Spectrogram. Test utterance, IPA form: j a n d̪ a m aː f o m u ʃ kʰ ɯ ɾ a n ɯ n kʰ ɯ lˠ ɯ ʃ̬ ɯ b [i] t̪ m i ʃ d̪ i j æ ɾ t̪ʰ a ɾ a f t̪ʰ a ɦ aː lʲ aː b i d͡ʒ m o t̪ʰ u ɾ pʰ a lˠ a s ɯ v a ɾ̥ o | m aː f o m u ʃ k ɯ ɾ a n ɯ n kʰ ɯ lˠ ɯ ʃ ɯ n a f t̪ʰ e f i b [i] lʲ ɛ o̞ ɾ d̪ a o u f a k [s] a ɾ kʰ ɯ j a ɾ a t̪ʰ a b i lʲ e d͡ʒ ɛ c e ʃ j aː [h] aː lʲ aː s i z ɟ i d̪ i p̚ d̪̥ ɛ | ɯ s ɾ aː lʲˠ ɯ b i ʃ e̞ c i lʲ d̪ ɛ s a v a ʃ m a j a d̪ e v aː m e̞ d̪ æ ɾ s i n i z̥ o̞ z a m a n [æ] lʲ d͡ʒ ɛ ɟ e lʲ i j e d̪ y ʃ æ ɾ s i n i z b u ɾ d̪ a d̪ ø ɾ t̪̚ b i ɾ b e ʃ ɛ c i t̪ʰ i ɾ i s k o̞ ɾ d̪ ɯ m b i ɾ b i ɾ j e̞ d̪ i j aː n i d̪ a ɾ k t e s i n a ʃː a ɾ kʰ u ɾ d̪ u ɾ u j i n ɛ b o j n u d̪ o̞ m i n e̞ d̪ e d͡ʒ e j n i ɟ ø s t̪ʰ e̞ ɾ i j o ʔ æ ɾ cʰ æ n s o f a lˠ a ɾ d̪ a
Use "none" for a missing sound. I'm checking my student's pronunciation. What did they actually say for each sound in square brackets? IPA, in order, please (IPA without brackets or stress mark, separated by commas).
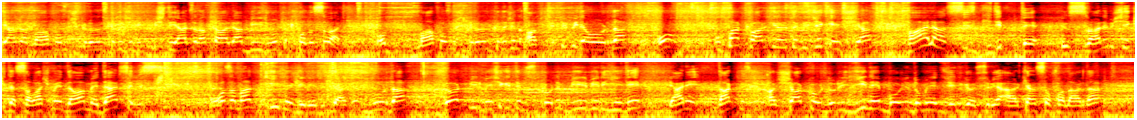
i, i, f, h, i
